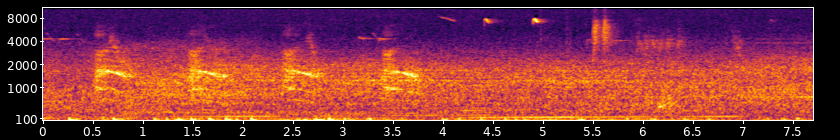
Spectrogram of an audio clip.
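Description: A bird cawing four times, about a second apart, each call dropping in pitch, over a steady low rumble.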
